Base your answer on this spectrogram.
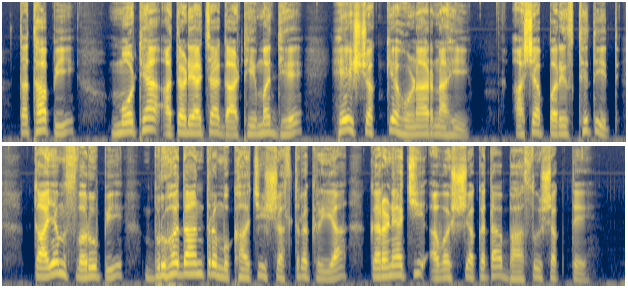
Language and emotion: Marathi, neutral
